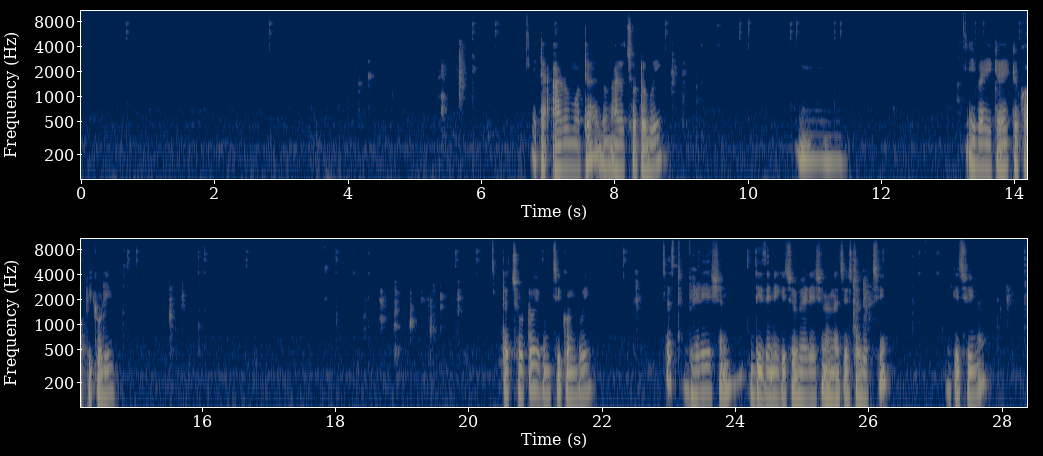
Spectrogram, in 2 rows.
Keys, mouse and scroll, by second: 0.7 click, 4.2 KP_1, 5.2 alt+a, 7.1 click, 9.3-9.9 shift+middle drag, 9.9 click, 10.6 click, 11.3 click, 13.4 click, 14.1 click, 14.9 click, 15.7 shift+d, 16.7 click, 18.3 shift+middle click, 18.7 Tab, 19.3 alt+a, 21.1 click, 23.4 click, 24.2 click, 24.7-25.8 middle drag, 25.8 alt+z, 26.2 drag, 26.8-27.6 shift+middle drag, 27.6-27.9 scroll down 2, 28.1 shift+d.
